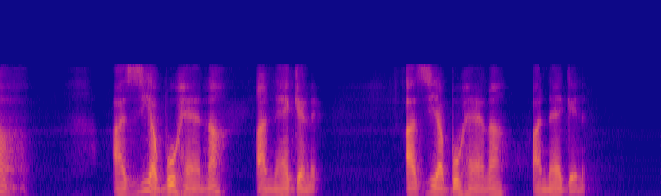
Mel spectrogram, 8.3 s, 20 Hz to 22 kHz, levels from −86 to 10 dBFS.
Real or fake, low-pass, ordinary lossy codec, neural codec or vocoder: fake; 5.4 kHz; AAC, 32 kbps; codec, 16 kHz, about 1 kbps, DyCAST, with the encoder's durations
